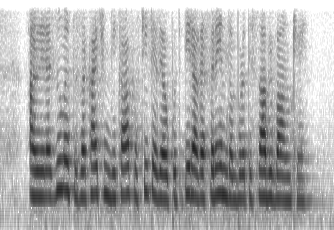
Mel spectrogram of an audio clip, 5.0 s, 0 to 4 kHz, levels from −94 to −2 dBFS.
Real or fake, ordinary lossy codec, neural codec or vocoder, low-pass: fake; none; codec, 16 kHz, 1.1 kbps, Voila-Tokenizer; 3.6 kHz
